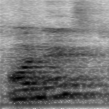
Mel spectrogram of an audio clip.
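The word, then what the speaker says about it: honest: अंतिम 3 शब्दों में व्यंजन एच और एम होते हुए भी उनका उच्चारण स्वर ध्वनि से किया जाता है, जैसे आवर, ऑनेस्ट और एमपी, ठीक।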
